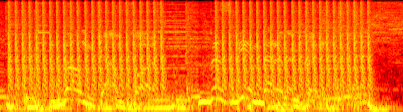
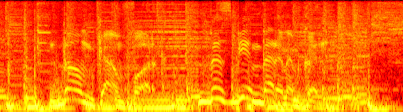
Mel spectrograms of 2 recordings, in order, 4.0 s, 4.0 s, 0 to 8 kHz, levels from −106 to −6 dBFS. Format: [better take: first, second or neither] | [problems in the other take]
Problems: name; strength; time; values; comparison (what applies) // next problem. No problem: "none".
second | background sound (Gunshot, gunfire); 1 dB above the speech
